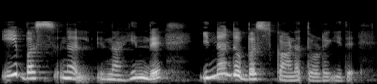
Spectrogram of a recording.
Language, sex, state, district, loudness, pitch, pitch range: Kannada, female, Karnataka, Bangalore, -18 LUFS, 280 Hz, 215-310 Hz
